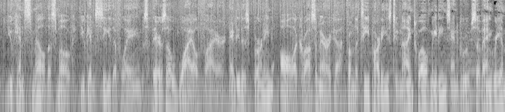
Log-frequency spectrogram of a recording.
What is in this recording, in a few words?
Radio Commercial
